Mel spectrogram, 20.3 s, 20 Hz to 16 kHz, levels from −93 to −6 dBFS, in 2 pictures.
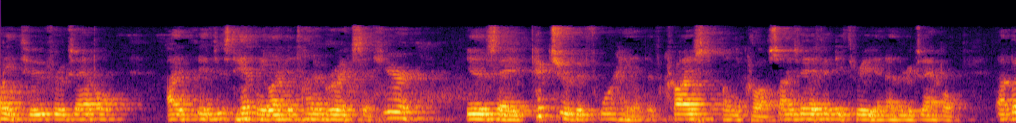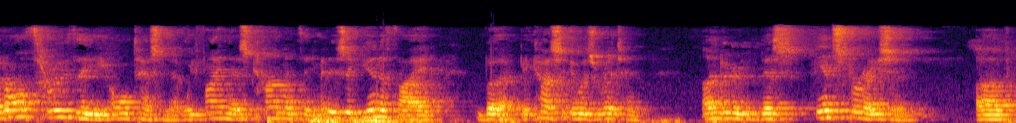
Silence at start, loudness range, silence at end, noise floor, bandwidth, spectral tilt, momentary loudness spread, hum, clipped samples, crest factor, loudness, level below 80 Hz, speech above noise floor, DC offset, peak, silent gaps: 0 s; 3 LU; 0 s; -48 dBFS; 7.6 kHz; -6.5 dB/octave; 12 LU; none; under 0.1%; 16 dB; -17 LUFS; -32 dBFS; 32 dB; under 0.1%; 0 dBFS; none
